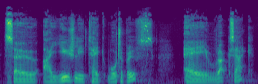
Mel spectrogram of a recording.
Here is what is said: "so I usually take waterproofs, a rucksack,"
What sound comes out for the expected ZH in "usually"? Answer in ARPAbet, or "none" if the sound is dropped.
ZH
